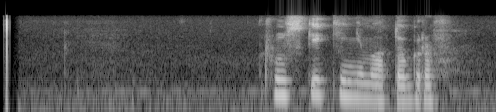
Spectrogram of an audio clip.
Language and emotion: Russian, neutral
